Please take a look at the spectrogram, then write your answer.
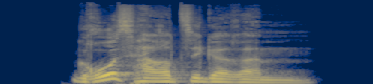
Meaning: strong dative masculine/neuter singular comparative degree of großherzig
- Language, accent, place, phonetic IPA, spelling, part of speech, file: German, Germany, Berlin, [ˈɡʁoːsˌhɛʁt͡sɪɡəʁəm], großherzigerem, adjective, De-großherzigerem.ogg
